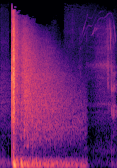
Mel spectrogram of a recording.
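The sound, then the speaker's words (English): A single loud cannon blast with a sharp, booming onset and a rumbling low tail that rolls on for about a second before cutting off, followed by near silence. “Last cannon blast, and we're out of here, folks.”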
